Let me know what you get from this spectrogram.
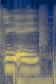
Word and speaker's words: Damar: DeMar, is that his name? Did I spell his name? Say his name? It's DaMar. I know him, but I didn't say his name right.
